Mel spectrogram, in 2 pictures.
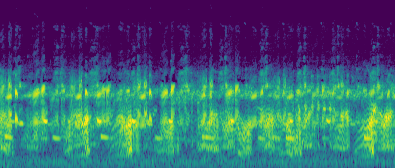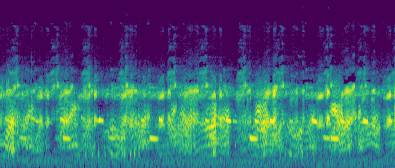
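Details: A thick frog chorus of many callers, rapid rattling croaks stacked over one another with brief whistled notes scattered through, unbroken and even in loudness throughout a long ambient soundscape.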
